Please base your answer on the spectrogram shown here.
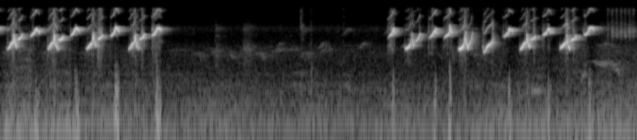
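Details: Cinereous tit giving a long rolling song of the kind used to lure and train birds: fast high chirped phrases, about two a second, in a two-second burst, a pause of near silence, then another run of about ten.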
